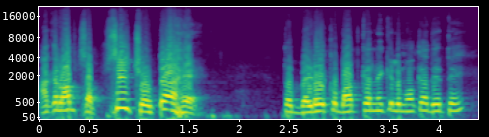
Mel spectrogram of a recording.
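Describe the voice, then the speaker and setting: A man's voice: high-pitched, moderate pace. A middle-aged male pastor preaching a sermon, often breaking in with praise the Lord and echoing the Bible reader's lines. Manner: repeats the reader's lines, frequent "praise the Lord" and "haan" interjections.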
